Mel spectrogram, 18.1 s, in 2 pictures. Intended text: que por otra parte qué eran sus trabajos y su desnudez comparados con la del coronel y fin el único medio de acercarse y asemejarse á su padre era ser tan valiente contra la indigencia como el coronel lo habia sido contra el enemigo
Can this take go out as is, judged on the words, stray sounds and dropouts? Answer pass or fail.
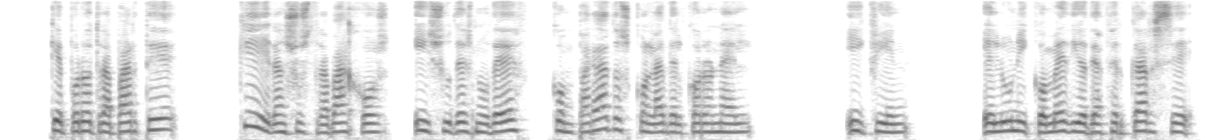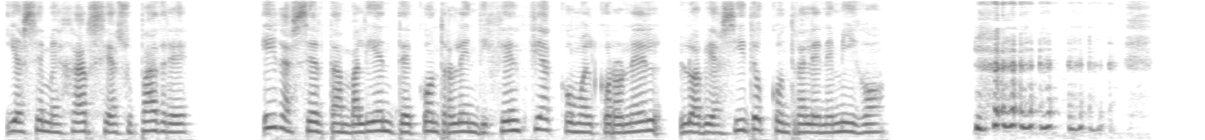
fail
